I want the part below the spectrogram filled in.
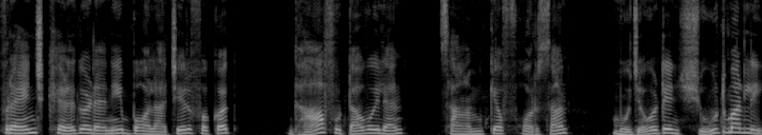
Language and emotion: Goan Konkani, fearful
